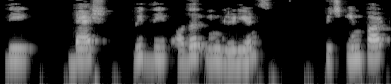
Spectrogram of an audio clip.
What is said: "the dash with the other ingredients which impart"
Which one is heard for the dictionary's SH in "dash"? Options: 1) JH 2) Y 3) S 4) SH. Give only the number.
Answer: 4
